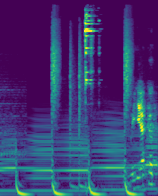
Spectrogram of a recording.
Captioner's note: the clang of a knife blade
